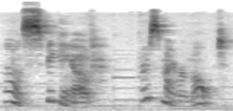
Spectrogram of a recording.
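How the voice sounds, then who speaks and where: Breezy, animated female pal played by a woman. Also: fairly high pitch, a little slow, music in the background. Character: breezy, reassuring female friend pushing a gadget. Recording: echoey room, distant mic.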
